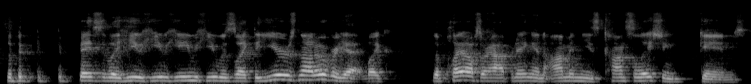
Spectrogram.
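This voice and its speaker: A man appears as a podcast guest, casually sharing anecdotes in a halting manner and often repeating or tripping over his words. His voice is a little high and a little mellow, and the recording sounds roomy and echoey.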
